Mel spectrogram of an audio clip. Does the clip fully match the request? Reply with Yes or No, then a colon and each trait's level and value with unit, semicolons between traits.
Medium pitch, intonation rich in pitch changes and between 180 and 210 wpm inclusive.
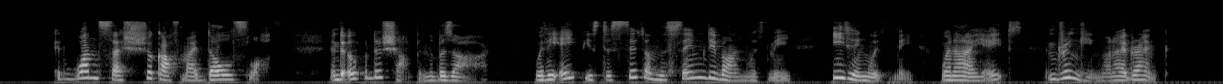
No: high, 210 Hz; wide, 7.9 semitones; average, 185 wpm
